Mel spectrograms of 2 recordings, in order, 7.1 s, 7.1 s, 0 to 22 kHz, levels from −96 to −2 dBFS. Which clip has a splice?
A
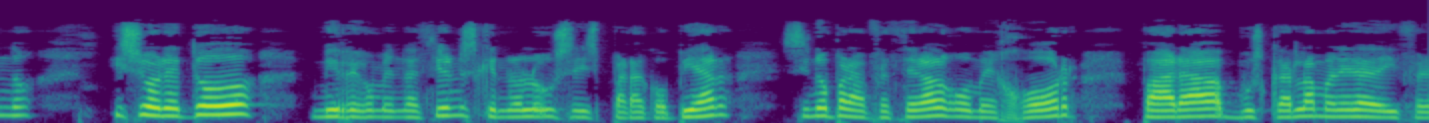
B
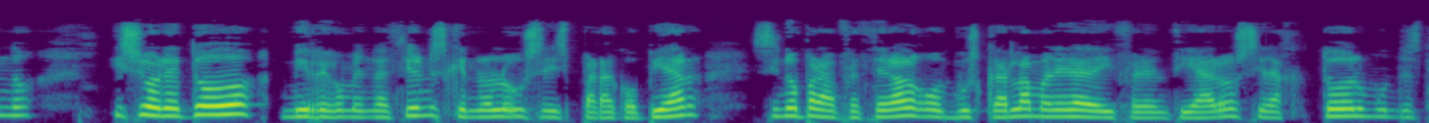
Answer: B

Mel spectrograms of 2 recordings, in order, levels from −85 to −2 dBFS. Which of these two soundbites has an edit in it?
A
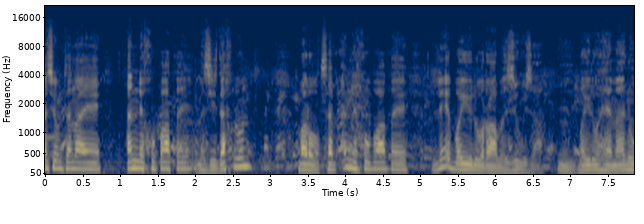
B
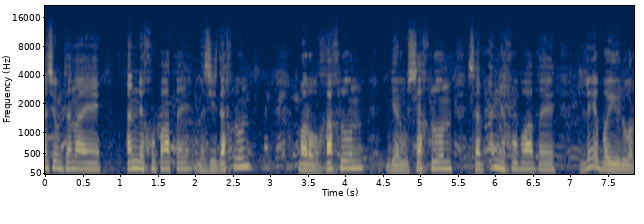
A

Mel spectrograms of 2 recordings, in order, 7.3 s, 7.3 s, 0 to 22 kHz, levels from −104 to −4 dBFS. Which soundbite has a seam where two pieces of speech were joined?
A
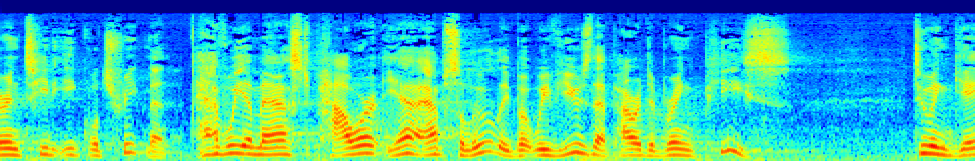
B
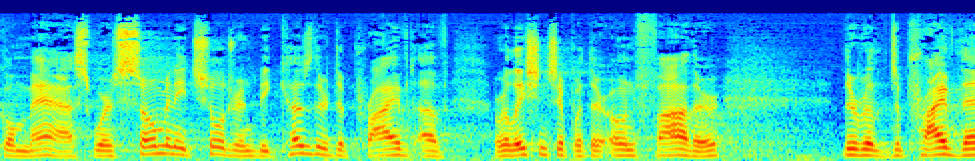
A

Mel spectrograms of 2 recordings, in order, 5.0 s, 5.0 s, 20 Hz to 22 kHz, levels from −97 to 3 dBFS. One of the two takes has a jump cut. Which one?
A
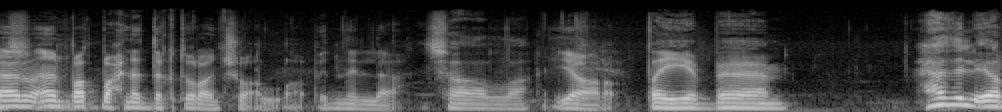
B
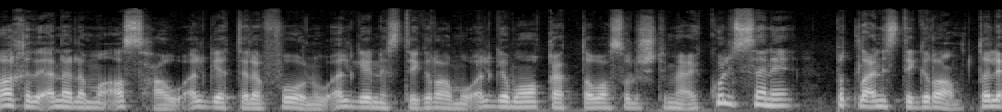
A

